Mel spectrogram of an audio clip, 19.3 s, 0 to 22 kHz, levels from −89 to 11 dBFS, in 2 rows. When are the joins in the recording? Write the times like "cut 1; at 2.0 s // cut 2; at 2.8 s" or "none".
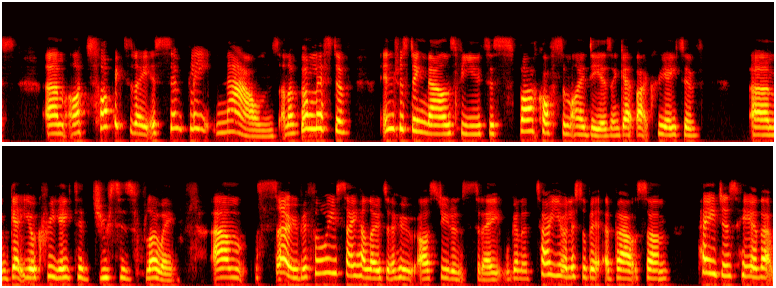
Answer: none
